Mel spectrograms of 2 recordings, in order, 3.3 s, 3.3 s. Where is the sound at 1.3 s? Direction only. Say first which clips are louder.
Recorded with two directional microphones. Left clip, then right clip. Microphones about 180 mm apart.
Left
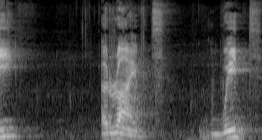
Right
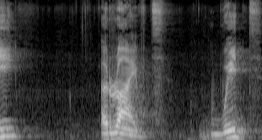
Right 3 dB; 55° right (ahead or behind).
